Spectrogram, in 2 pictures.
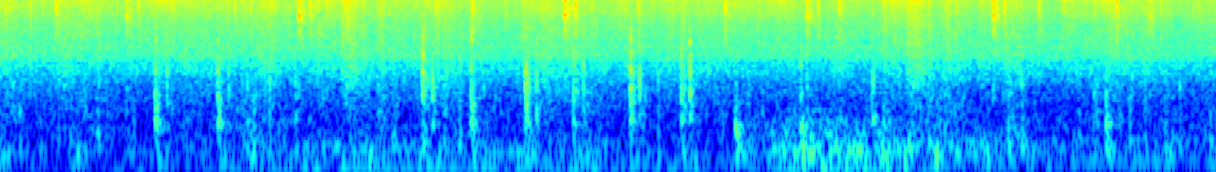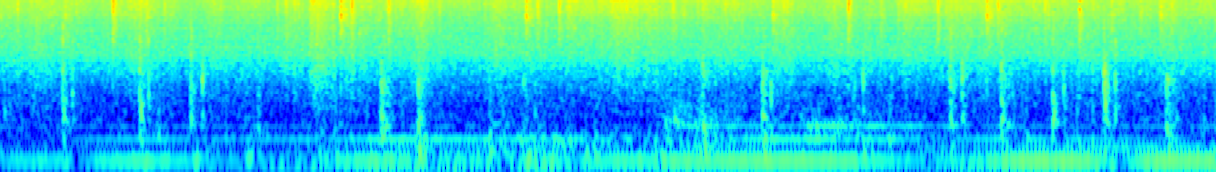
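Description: A flare fizzes and hisses steadily.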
